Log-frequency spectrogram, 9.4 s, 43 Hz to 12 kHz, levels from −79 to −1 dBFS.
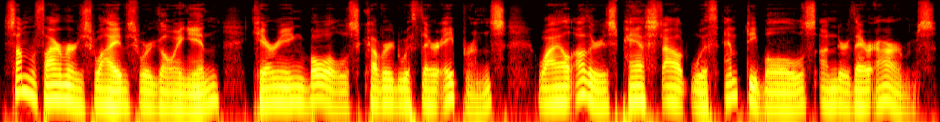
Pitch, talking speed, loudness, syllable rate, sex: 100 Hz, 140 wpm, -19 LUFS, 4.0 syllables/s, male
